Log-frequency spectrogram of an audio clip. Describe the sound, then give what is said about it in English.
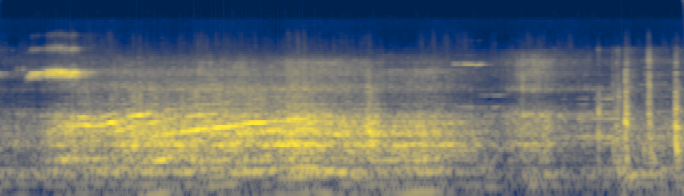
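A car engine rumbles steadily and rises in pitch, then eases off and fades, with a few sharp clicks and knocks near the end as a taxi pulls up and stops. “You're a fast man at getting taxis, Mike.”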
